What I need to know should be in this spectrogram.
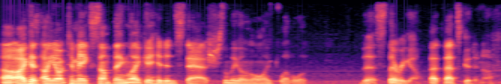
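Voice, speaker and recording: A man talking in a casual, halting way as a player in an online tabletop game. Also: fairly low pitch.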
